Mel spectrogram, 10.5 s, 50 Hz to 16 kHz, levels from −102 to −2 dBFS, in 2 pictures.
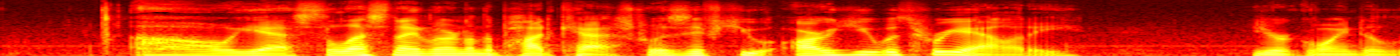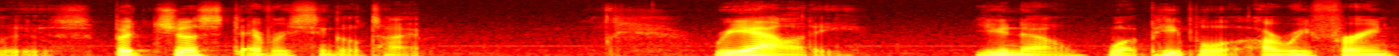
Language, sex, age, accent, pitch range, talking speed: English, male, 40-59, American, 100-130 Hz, 175 wpm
